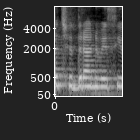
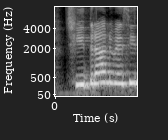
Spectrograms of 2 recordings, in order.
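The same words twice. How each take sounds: First: छिद्रान्वेषी starting with short chhi; quick first vowel in छिद्रान्वेषी. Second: छिद्रान्वेषी starting with long chhee; wrong long ee. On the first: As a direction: say छिद्रान्वेषी as chhidraan-veshee. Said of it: "छिद्रान्वेषी होता है". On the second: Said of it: "छिद्रान्वेषी नहीं होता". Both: Shown as a demonstration.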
